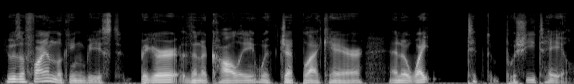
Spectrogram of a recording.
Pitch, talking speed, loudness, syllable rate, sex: 95 Hz, 210 wpm, -19 LUFS, 5.3 syllables/s, male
